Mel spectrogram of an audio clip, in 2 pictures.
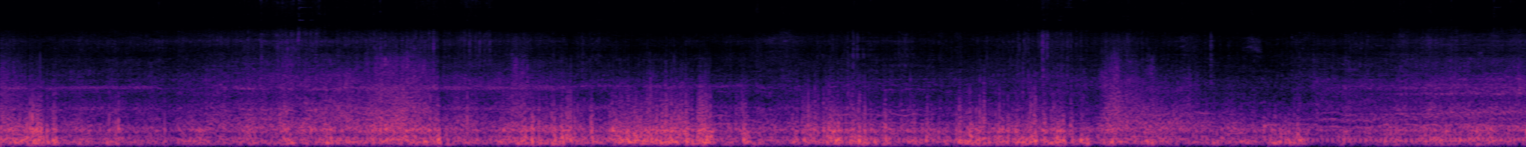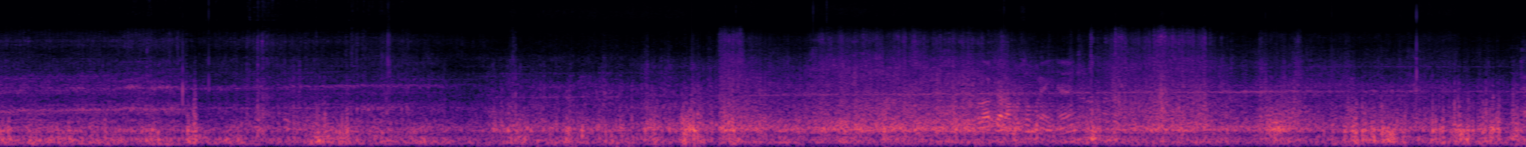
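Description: Motorcycle ride: wind rushing over the microphone, with the bike's engine running underneath, steady throughout.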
